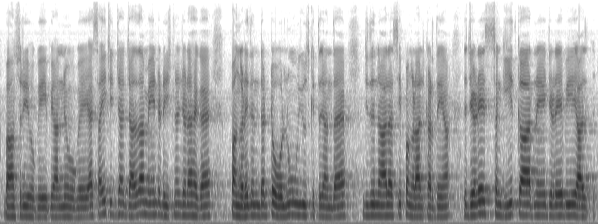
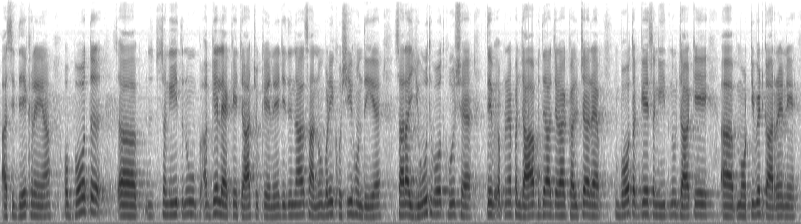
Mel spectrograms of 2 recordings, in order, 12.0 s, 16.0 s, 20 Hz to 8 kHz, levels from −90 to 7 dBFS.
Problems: constant background noise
